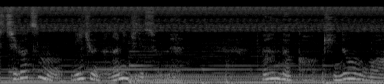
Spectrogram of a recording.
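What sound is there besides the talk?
cicadas chirping loudly outdoors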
